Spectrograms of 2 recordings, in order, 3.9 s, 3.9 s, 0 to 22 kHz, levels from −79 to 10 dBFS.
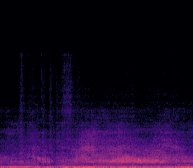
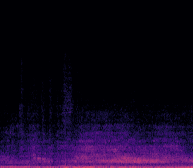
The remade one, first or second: first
